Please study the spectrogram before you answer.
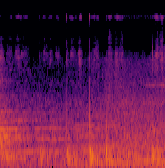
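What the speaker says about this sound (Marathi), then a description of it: "तर इथे लिहूया आपण मार्च" A pen scratching across paper while entries go into an accounting journal, a soft continuous scribble broken by a few sharper strokes. It sits close and quiet, with no voices.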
